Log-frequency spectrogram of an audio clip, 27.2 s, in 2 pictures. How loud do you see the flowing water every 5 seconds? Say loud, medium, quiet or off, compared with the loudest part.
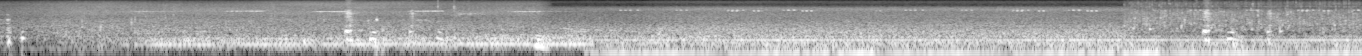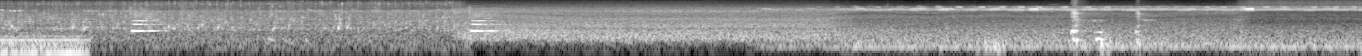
loud, loud, loud, loud, loud, medium.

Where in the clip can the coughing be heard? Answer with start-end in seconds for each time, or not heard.
3.5-4.5, 12.0-12.9, 24.3-25.3.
